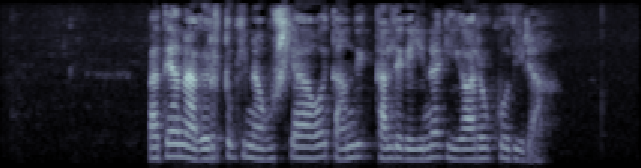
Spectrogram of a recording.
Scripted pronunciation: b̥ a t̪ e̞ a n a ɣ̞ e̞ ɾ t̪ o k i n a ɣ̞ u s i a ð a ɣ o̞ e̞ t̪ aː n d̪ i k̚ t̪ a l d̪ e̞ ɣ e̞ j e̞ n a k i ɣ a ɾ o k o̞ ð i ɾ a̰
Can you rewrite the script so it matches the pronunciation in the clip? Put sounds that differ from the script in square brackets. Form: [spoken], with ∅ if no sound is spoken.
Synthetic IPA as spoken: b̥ a t̪ e̞ a n a ɣ̞ e̞ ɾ t̪ o k i n a ɣ̞ u s i a ð a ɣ o̞ e̞ t̪ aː n d̪ i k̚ t̪ a l d̪ e̞ ɣ e̞ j e̞ n a k i ɣ a ɾ o k o̞ ð i ɾ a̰

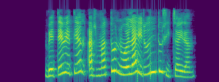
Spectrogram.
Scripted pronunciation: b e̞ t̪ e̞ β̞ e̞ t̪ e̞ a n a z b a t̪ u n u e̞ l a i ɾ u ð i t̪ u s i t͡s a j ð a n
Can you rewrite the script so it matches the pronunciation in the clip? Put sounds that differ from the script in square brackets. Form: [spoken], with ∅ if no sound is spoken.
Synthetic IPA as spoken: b e̞ t̪ e̞ β̞ e̞ t̪ e̞ a n a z [m] a t̪ u n u e̞ l a i ɾ u ð i t̪ u s i t͡s a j ð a n

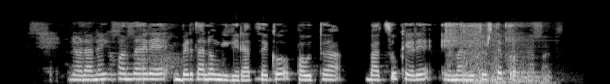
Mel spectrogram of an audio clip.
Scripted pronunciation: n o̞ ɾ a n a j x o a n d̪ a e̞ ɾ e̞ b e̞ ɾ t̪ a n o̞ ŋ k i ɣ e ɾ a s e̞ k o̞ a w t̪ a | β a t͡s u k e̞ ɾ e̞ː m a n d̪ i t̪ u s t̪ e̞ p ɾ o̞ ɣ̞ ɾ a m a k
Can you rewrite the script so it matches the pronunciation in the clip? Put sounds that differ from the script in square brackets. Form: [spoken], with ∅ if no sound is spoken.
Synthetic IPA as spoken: n o̞ ɾ a n a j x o a n d̪ a e̞ ɾ e̞ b e̞ ɾ t̪ a n o̞ ŋ [ɡ] i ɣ e ɾ a [t͡s] e̞ k o̞ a w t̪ a | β a t͡s u k e̞ ɾ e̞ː m a n d̪ i t̪ u s t̪ e̞ p ɾ o̞ ɣ̞ ɾ a m a k

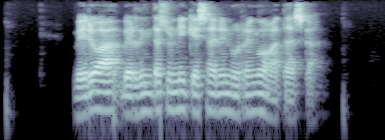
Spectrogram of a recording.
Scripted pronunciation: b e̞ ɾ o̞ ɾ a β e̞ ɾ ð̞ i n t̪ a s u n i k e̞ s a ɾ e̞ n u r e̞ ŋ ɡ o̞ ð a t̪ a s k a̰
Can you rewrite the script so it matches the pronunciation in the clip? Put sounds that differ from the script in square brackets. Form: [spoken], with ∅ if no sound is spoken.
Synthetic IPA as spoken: b e̞ ɾ o̞ [∅] a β e̞ ɾ ð̞ i n t̪ a s u n i k e̞ s a ɾ e̞ n u r e̞ ŋ ɡ o̞ [ɣ] a t̪ a s k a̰

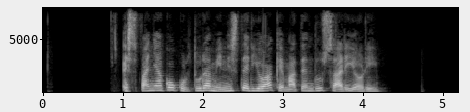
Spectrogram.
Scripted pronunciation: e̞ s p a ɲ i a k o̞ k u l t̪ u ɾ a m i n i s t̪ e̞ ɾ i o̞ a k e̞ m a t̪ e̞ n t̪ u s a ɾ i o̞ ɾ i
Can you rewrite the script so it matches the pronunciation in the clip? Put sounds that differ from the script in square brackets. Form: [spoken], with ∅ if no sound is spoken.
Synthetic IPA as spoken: e̞ s p a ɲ i a k o̞ k u l t̪ u ɾ a m i n i s t̪ e̞ ɾ i o̞ a k e̞ m a t̪ e̞ n [d̪] u s a ɾ i o̞ ɾ i

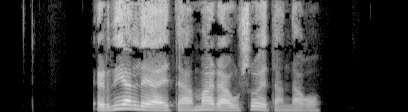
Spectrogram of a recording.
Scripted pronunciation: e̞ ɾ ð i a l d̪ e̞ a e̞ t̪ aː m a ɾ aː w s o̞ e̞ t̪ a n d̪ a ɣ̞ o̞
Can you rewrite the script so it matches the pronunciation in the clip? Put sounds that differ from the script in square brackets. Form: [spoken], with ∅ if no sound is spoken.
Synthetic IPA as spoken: e̞ ɾ ð i a l d̪ e̞ a e̞ t̪ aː m a ɾ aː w s o̞ e̞ t̪ a n d̪ a ɣ̞ o̞

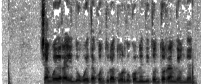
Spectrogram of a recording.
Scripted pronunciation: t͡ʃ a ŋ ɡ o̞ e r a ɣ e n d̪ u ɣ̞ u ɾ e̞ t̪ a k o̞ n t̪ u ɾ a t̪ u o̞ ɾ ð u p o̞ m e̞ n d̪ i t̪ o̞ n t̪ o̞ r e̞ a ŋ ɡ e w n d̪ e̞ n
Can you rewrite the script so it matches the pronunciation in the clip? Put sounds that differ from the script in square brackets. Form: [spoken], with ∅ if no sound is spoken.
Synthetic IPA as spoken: t͡ʃ a ŋ ɡ o̞ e r a ɣ [i] n d̪ u ɣ̞ u [∅] e̞ t̪ a k o̞ n t̪ u ɾ a t̪ u o̞ ɾ ð u [k] o̞ m e̞ n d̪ i t̪ o̞ n t̪ o̞ r e̞ a ŋ ɡ e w n d̪ e̞ n

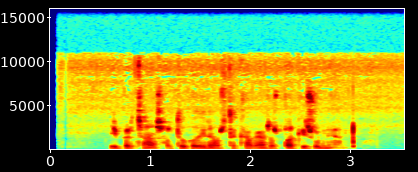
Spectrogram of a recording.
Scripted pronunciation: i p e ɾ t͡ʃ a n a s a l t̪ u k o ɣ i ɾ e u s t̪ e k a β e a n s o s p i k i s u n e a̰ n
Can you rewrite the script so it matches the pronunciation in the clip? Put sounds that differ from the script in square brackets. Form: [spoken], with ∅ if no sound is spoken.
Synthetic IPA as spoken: i p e ɾ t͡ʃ a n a s a [ɾ] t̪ u k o [ð] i ɾ [a] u s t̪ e k a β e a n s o s p [a] k i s u n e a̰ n

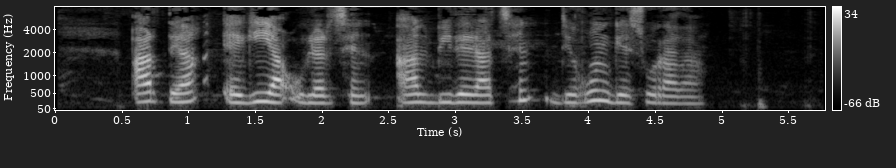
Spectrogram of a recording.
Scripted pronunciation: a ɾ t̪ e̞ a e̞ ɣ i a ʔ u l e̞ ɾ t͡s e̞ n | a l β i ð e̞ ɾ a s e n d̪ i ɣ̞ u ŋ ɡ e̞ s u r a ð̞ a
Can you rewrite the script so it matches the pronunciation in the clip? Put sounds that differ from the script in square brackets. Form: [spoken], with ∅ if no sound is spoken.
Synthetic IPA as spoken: a ɾ t̪ e̞ a e̞ ɣ i a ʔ u l e̞ ɾ t͡s e̞ n | a l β i ð e̞ ɾ a [t͡s] e n d̪ i ɣ̞ u ŋ ɡ e̞ s u r a ð̞ a

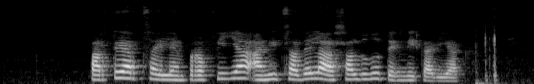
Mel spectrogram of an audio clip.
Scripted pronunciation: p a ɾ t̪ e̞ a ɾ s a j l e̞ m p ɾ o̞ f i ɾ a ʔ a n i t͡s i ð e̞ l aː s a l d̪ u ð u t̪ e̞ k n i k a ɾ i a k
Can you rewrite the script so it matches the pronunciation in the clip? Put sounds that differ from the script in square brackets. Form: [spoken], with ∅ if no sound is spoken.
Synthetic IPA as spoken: p a ɾ t̪ e̞ a ɾ [t͡s] a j l e̞ m p ɾ o̞ f i [ʎ] a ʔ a n i t͡s [a] ð e̞ l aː s a l d̪ u ð u t̪ e̞ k n i k a ɾ i a k

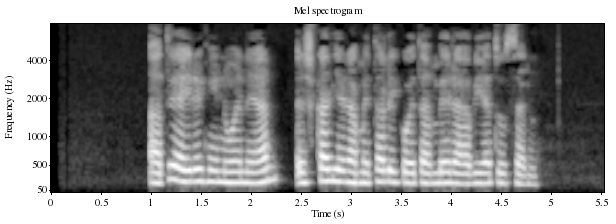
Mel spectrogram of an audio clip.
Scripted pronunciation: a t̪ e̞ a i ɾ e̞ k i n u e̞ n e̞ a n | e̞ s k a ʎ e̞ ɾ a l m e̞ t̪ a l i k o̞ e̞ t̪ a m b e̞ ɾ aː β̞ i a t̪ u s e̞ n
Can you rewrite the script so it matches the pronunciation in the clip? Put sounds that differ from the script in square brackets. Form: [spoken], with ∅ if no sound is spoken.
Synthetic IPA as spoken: a t̪ e̞ a i ɾ e̞ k i n u e̞ n e̞ a n | e̞ s k a ʎ e̞ ɾ a [∅] m e̞ t̪ a l i k o̞ e̞ t̪ a m b e̞ ɾ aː β̞ i a t̪ u s e̞ n

